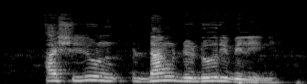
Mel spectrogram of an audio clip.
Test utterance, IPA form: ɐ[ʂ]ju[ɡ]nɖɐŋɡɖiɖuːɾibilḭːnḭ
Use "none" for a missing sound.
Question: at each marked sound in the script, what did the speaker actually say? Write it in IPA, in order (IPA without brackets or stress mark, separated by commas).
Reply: ɕ, none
